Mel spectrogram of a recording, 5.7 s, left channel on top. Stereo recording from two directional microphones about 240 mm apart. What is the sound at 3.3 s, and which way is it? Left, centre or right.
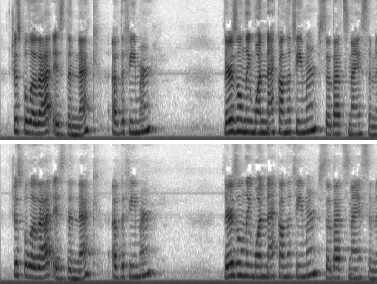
Speech, left.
